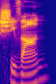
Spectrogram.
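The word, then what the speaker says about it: Siobhan: name of Irish origin And how do you pronounce that? Like Shivon Levon with a V.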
